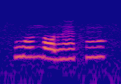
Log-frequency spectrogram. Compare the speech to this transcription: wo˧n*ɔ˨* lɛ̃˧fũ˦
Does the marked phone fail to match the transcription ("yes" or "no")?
no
